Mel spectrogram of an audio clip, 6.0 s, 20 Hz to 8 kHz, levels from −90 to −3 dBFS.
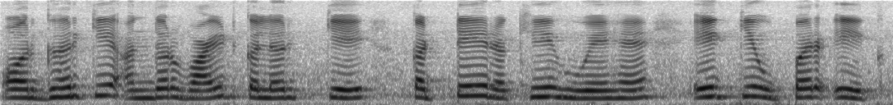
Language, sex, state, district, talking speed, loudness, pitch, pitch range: Hindi, female, Gujarat, Valsad, 150 wpm, -16 LUFS, 245 Hz, 230-260 Hz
